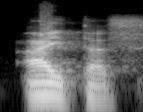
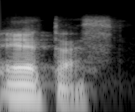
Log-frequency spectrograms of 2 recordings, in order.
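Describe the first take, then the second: First: It is said in restored classical Latin pronunciation. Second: It is said in ecclesiastical Latin pronunciation. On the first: "eu preferia aqui a, a restaurada" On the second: "em vez de"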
